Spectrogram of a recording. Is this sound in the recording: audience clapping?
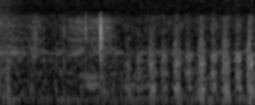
no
